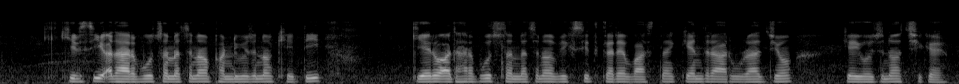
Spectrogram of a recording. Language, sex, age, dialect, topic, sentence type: Maithili, male, 18-24, Angika, agriculture, statement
